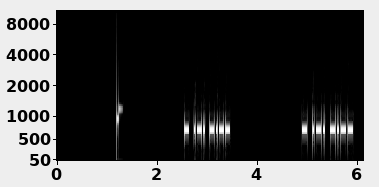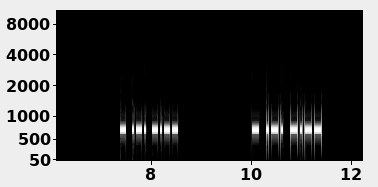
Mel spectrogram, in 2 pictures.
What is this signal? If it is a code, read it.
Morse code, heard as a keyed tone, about 37 wpm, 700 Hz. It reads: TRY TRY TRY TRY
